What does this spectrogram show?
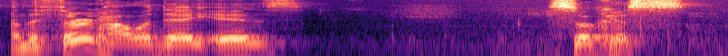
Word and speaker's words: Sukkot: So the first holiday is Pesach, the second holiday is Shavuos, and the third holiday is Sukkot, or Sukkot, if you use the Sephardic pronunciation.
